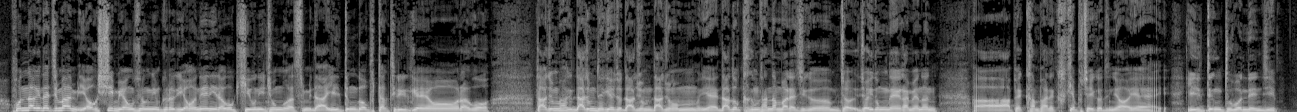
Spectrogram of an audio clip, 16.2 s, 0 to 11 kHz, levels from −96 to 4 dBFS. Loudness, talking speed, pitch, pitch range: -21 LUFS, 350 characters per minute, 140 Hz, 125-160 Hz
